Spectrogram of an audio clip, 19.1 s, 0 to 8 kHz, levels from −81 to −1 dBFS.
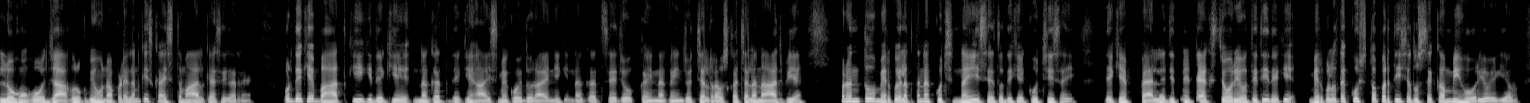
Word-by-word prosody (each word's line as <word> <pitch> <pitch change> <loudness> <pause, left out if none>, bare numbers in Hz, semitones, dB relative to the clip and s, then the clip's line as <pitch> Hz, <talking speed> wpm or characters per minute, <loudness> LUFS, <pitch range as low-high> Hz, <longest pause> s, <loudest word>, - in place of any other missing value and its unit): लोगों 125 +5 +4
को 150 +1 +3
जागरूक 120 +6 +2
भी 150 - +2
होना 120 -5 +3
पड़ेगा 120 +6 -2
ना 175 - -3
कि 180 - -2
इसका 165 0 -4
इस्तेमाल 120 -5 -1
कैसे 110 -1 -4
कर 100 -1 -4
रहे 100 0 -11
हैं - - -17 0.4
और 185 - +1
देखिए 185 +2 +3
बात 140 +2 +2
की, 165 -2 0
कि 155 +1 0
देखिए 140 +2 0
नक़द 120 +2 0
देखिए 120 0 -2
हाँ, 105 -2 0
इसमें 115 +2 -3
कोई 115 -1 -1
दो 105 0 -1
राय 100 0 -1
नहीं 115 +4 -5
कि 145 +2 -12
नक़द 110 +1 -5
से 110 -2 -1
जो 105 0 -1
कहीं 105 -1 0
न 105 0 +1
कहीं 105 0 -1
जो 110 +1 0
चल 115 -1 -1
रहा 110 -1 0
है, - - +2
उसका 115 +2 -2
चलन 120 -1 +1
आज 110 +2 +2
भी 120 +1 -1
है। 115 +2 -3 0.5
परंतु 185 0 +3
मेरे 155 -2 +2
को 175 - +1
ये 170 - +4
लगता 155 -2 -1
है - - -1
ना 170 - +2
कुछ 165 - 0
नहीं 140 +3 +4
से 145 0 +2
तो 140 +1 0
देखिए 130 +2 0
कुछ 135 0 -2
ही 125 - +5
सही। 95 -6 -6 0.4
देखिए, 125 +3 +2 0.2
पहले 110 +4 +3
जितनी 135 +2 -1
टैक्स 140 0 -1
चोरी 155 -1 +4
होती 145 0 +2
थी, 165 +2 +2
देखिए, 150 0 -1 0.2
मेरे 140 +2 +2
को 165 - 0
लगता 170 +2 +1
है - - -1
कुछ 195 -3 +1
तो 200 - +1
प्रतिशत 160 -3 0
उससे 160 +2 -1
कम 160 +1 0
ही 160 - +5
हो 125 -6 +3
रही 115 +1 +1
होएगी 105 0 -1
अब। 100 -2 -5
130 Hz, 255 wpm, -23 LUFS, 115-155 Hz, 0.5 s, ही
